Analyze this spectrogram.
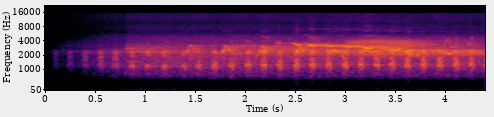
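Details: Red-breasted merganser giving a fast run of rough, croaking pulses, about three per second. The pulses swell from faint to loud and merge into a dense, buzzy chatter toward the end.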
